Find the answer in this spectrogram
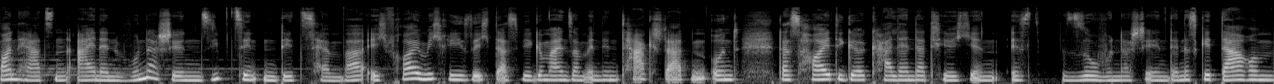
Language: German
